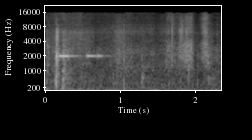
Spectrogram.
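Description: A click followed by a single high electronic beep, held for under a second with a brief break midway, then faint handling noise near the end.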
